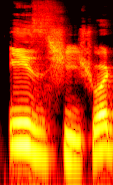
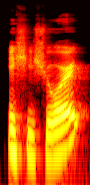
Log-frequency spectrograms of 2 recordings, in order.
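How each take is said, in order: First: 'Is' and 'she' are said as separate words. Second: 'Is' and 'she' run together into one sound. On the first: The speaker calls it wrong. "you always think that it must be" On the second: The speaker calls it right. "But it is"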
